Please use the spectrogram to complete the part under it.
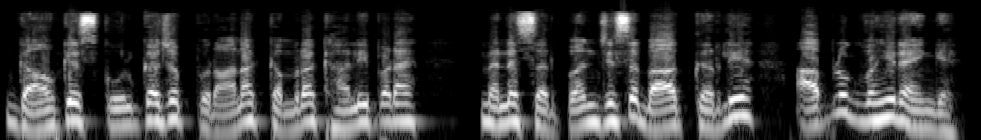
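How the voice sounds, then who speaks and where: A man's voice: fairly high pitch, a little fast, darkish tone, dry recording, clean studio sound, lightly acted. A man voicing an earnest, bold young village hero in a cartoon moral story. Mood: urgent.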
